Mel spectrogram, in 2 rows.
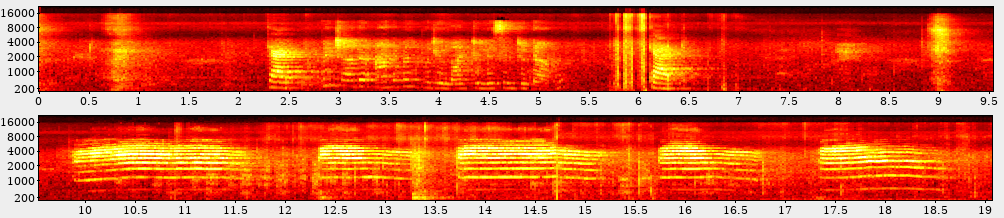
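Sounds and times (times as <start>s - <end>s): cat meows from speaker: 17.3s - 18.7s.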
